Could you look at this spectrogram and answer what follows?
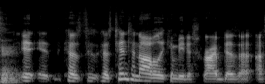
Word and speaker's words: tintinnabuli: How do you pronounce it? Tintinnabuli.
